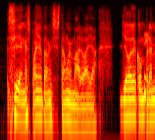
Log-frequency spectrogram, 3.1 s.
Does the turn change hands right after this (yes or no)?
no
